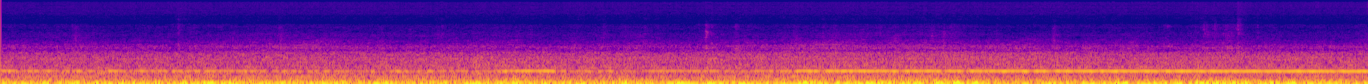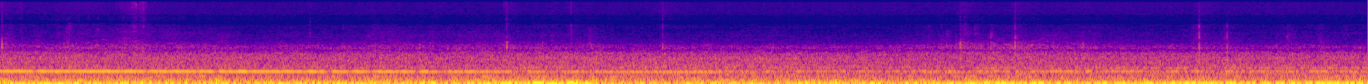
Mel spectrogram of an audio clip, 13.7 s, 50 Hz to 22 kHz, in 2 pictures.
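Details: 2016 Ford Explorer 3.5L, 6-speed AWD, 92k miles, above 50 mph under very light throttle: steady mid-pitched whine over road rumble that stops when the throttle is released; owner suspects the transmission or PTU.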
